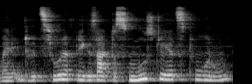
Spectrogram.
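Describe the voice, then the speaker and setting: The woman speaks fairly quickly. Her voice lands at a medium pitch. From northern Germany, suburb of Hannover. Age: 40s. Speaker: entrepreneur and business angel. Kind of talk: interview. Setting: in person.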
